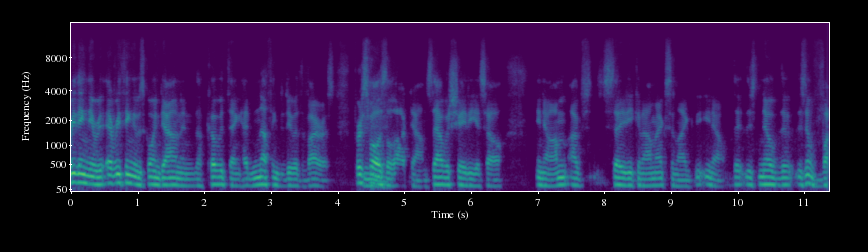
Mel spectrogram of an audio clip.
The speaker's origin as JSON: {"language": "English", "town": "Washington", "region": "District of Columbia", "country": "United States", "said": "I'm from Washington, D.C."}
